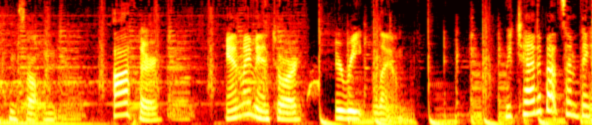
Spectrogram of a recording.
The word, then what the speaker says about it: Irith: are listening sure so my name is irate Bloom which is not spelled like it sounds but we'll leave that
